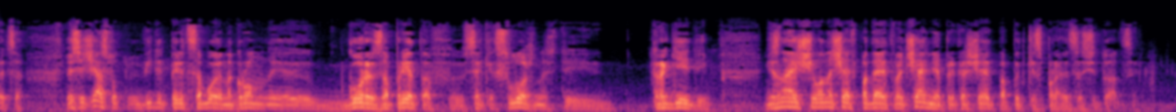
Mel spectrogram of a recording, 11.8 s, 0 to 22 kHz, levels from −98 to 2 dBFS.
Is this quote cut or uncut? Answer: uncut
